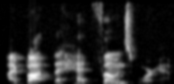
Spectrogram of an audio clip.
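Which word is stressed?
headphones. The stress falls on the word "headphones". The headphones were bought, but nothing else. "headphones is already a content word, but I added that higher intonation"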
